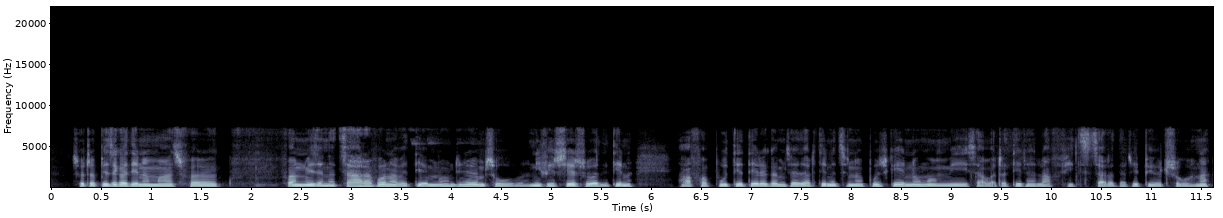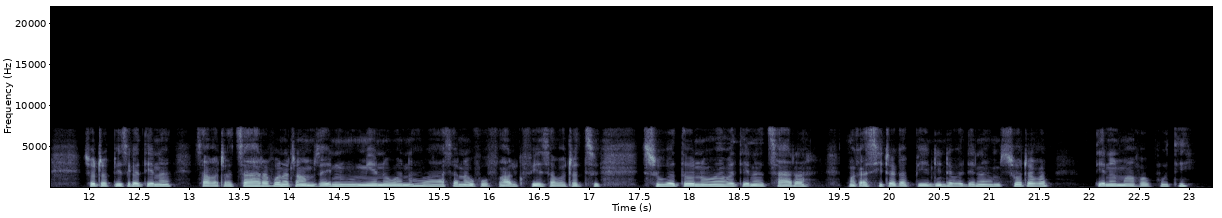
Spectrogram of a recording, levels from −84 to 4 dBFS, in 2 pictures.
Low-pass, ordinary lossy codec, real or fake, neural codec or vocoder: 7.2 kHz; MP3, 64 kbps; real; none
